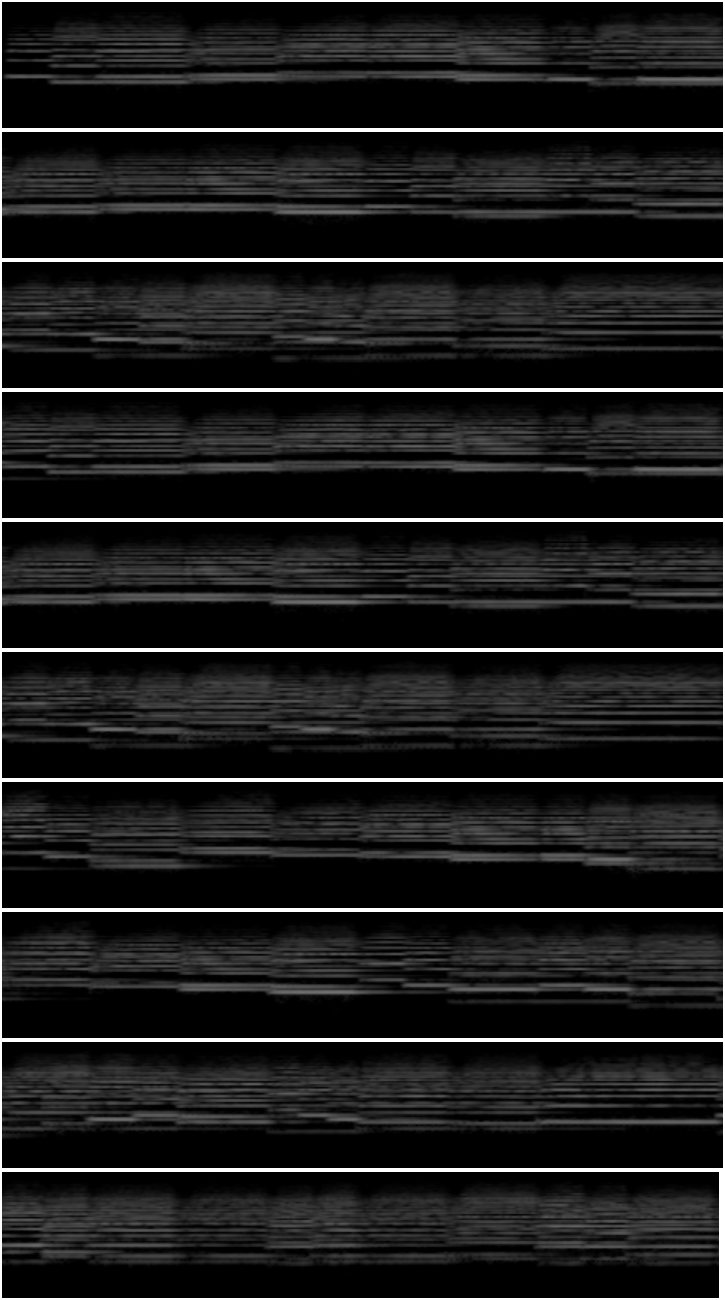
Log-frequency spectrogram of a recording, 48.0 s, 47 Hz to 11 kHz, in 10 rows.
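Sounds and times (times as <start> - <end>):
trumpet duet playing a minuet: 0.0 - 48.0.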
